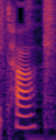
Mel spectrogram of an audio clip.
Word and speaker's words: 他: she eats in Chinese all pronounce the same top so when you say tah the listener doesn't know the gender however just like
